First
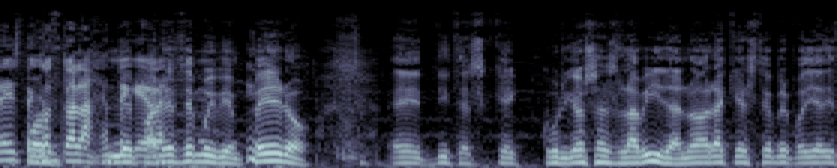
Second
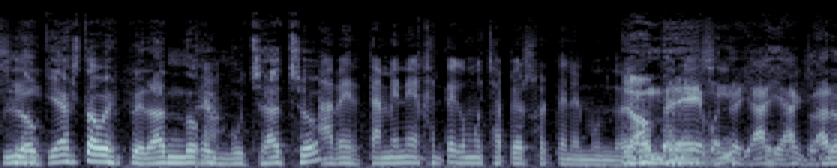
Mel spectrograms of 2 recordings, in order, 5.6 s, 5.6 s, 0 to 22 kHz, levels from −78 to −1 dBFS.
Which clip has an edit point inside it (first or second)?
second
